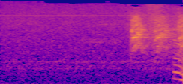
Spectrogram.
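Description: Faint steady background hiss. Near the end a sudden, louder high-pitched rustling noise starts.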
